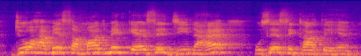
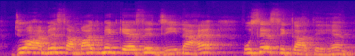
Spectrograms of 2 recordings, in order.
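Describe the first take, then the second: The two takes are said the same way.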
